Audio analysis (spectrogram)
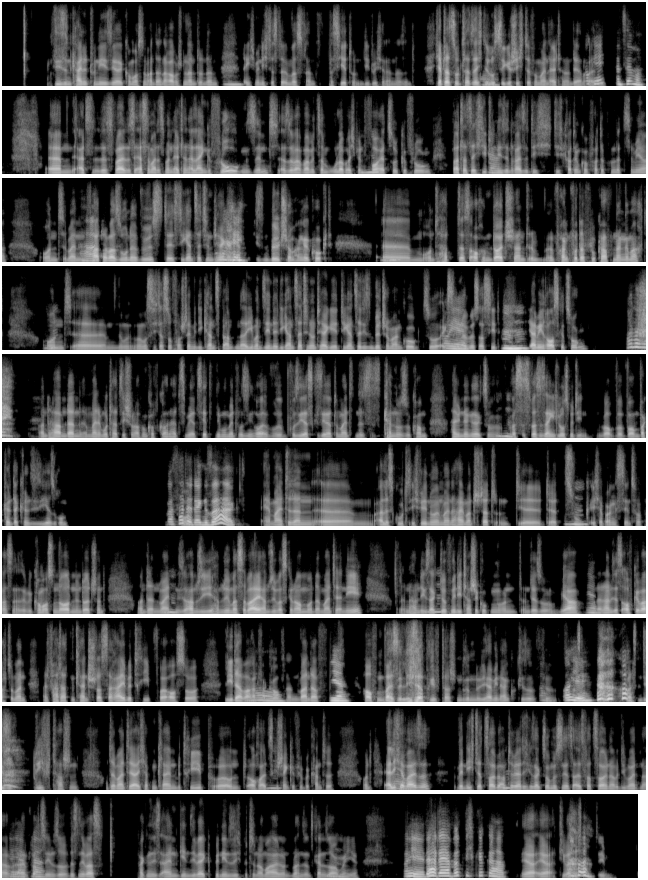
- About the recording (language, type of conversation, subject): German, podcast, Was ist dein wichtigster Reisetipp, den jeder kennen sollte?
- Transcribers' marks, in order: stressed: "geflogen"; laughing while speaking: "Oh, nein"; unintelligible speech; other background noise; laughing while speaking: "haufenweise Lederbrieftaschen"; chuckle; chuckle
